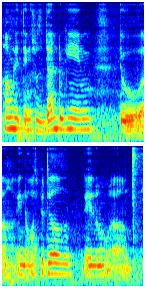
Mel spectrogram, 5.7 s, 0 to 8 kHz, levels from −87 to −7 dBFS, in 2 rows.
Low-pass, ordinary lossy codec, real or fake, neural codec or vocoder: none; none; fake; codec, 16 kHz, 16 kbps, FunCodec, trained on Chinese and English, 50 frames a second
